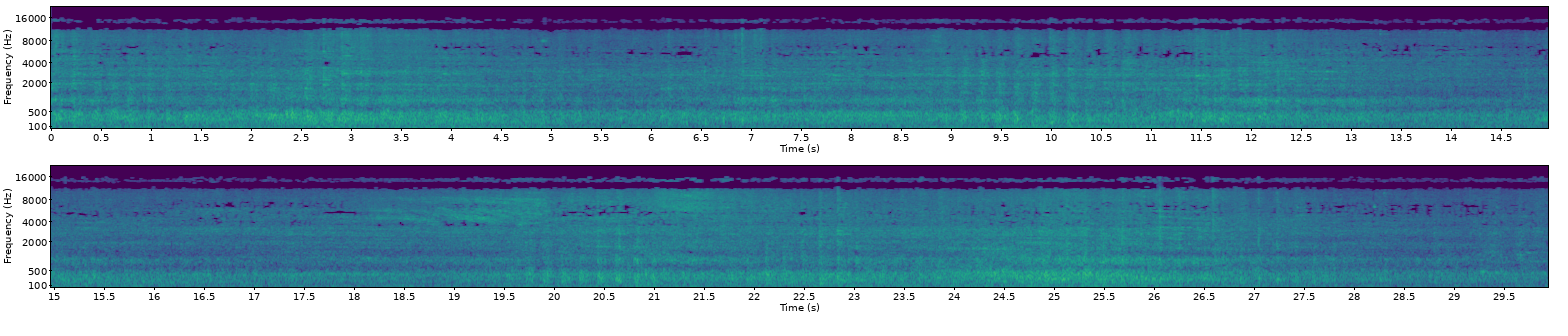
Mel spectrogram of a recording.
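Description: Freight train tank cars and hoppers rolling past on steel rails: a steady rumble with the clickety-clack of wheels over the rail joints, swelling and easing in waves as the cars go by.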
